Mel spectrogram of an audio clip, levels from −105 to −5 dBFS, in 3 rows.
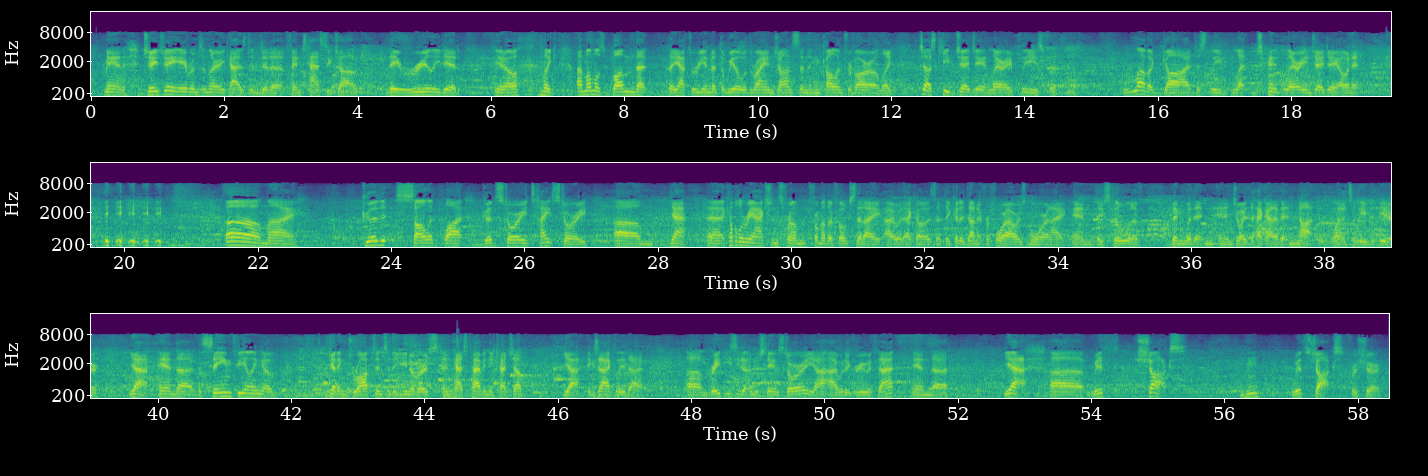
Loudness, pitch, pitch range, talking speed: -19 LUFS, 130 Hz, 125-145 Hz, 160 wpm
